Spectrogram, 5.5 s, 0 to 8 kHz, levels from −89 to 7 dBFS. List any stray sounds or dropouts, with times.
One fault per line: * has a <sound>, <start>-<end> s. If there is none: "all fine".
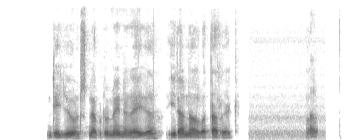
* has a laugh, 4.6-4.8 s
